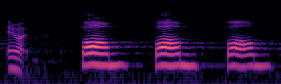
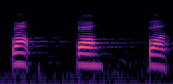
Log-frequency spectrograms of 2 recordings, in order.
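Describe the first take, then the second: First: Bum, bum, bum sung loud with a little more length on each; fuller notes. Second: Bum, bum, bum clipped very short and loud; too short. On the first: Conductor showing trombones the fuller accented notes. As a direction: give every bum its full value. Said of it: "more like what they did". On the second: Conductor imitating the trombones playing too short. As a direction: chop each bum off quickly. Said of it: "you played it too short". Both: Shown as a demonstration.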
